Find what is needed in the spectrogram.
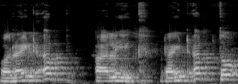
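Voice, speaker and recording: Lively intonation carries through the speech, with audible room echo around it. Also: man. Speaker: Hindi exam coaching teacher. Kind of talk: revision lecture. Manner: repetitive, drilling.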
